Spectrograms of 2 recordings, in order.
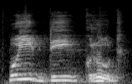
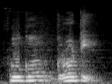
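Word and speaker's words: Huig de Groot: The father of international law is Huig D. Groot. इनका नाम है Huig D. Groot, and because it is a very crazy pronunciation, so English-speaking people say Hugo Grotti.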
